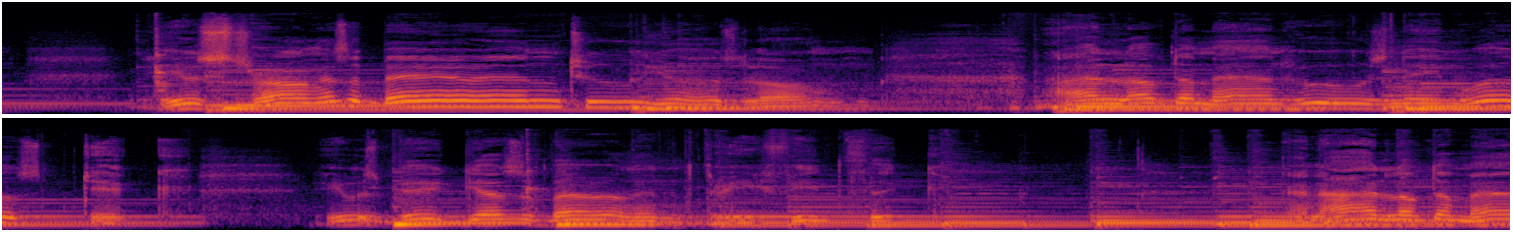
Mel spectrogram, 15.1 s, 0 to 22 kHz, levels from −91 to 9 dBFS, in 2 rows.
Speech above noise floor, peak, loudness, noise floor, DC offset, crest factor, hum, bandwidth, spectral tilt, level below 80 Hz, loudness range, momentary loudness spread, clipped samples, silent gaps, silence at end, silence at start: 28 dB; -8 dBFS; -26 LUFS; -53 dBFS; under 0.1%; 18 dB; none; 15 kHz; -6.5 dB/octave; -62 dBFS; 4 LU; 15 LU; under 0.1%; none; 0 s; 0 s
